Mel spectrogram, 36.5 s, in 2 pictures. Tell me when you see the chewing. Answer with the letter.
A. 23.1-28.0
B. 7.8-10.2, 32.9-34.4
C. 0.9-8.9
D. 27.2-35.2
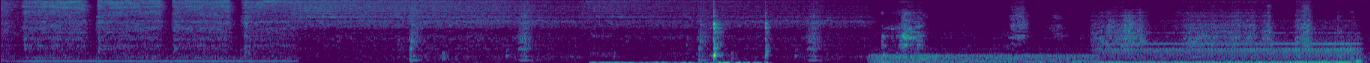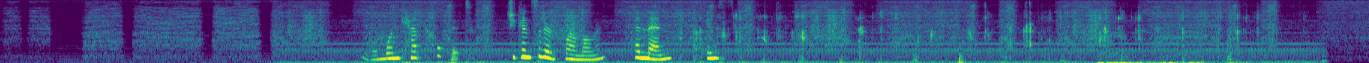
D.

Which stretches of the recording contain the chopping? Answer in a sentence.
The chopping can be heard from 7.8 to 10.2 s and from 32.9 to 34.4 s.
